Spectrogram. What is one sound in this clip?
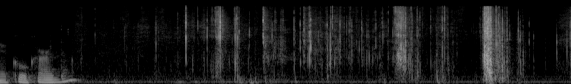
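A foil wrapper crinkles and rustles as it is handled and torn open.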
